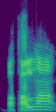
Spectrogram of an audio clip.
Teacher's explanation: you hear backing of all consonants in the uninflicted word domain. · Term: emphasis spread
